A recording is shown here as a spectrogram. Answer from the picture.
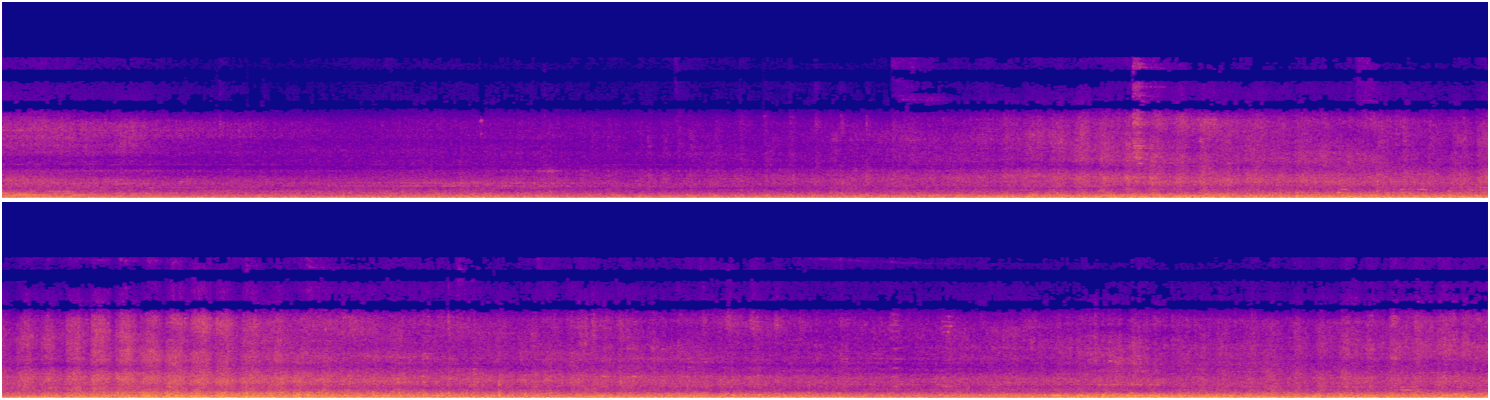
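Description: A train rolling past on the track: a steady, loud rumble of rail cars that keeps on without a break.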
